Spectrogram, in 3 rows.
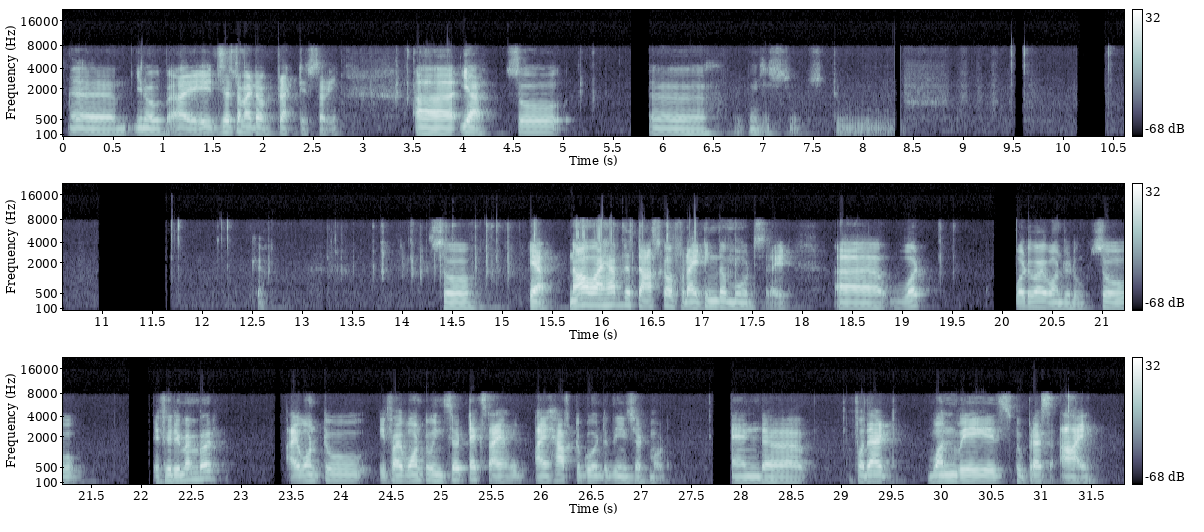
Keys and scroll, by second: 2.9-3.8 typing, 5.0 typing, 13.8 ctrl+u, 13.9-17.1 typing, 19.3 j, 31.1 i.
